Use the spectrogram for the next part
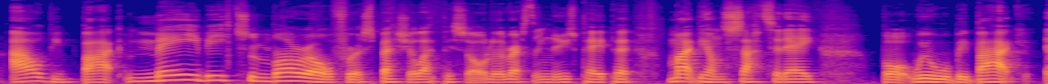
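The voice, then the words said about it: Congested, blocked-nose voice. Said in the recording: “My nose is completely blocked if you're wondering why my voice sounds a bit funny.”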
